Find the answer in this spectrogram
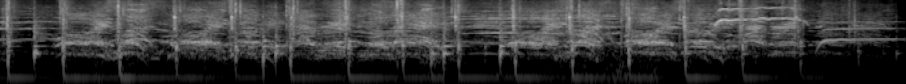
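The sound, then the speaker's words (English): Protest crowd at a land-rights protection embassy celebrating as police retreat, many voices shouting and cheering together over a run of sharp, regular claps or beats. “the clip we've just heard was a celebration as police retreated after fierce”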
